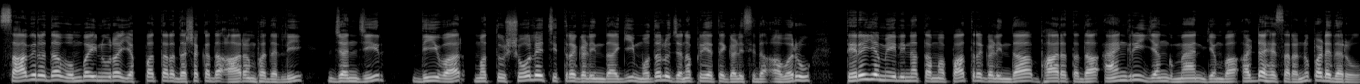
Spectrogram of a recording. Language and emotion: Kannada, neutral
